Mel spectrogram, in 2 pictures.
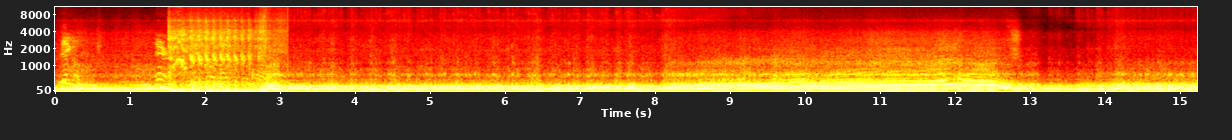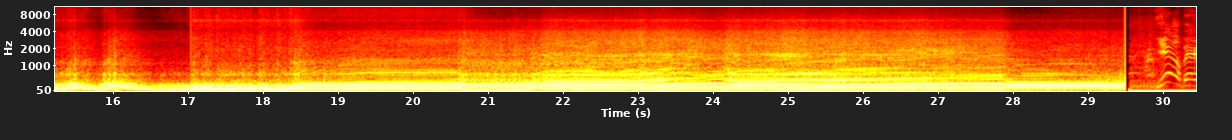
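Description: Drag race car engine running in the cabin, revs rising and falling several times, then held at a higher, steadier note for the last ten seconds or so before the sound cuts off suddenly.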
